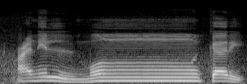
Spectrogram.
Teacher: نون ساکن کے بعد حروف اخفا کا کاف آیا، اخفا حقیقی ہوگا، گنہ کے ساتھ پڑھیں گے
